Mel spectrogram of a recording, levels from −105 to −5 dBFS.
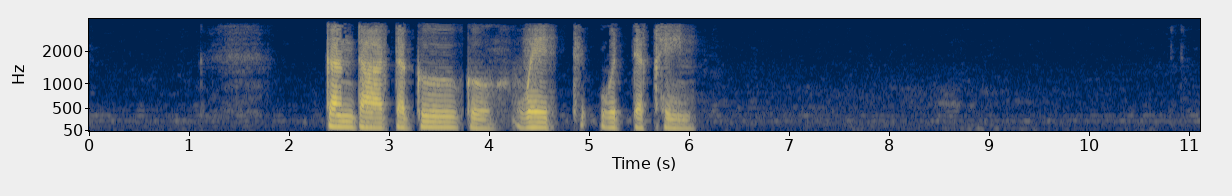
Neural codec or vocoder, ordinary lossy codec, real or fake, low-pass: none; AAC, 16 kbps; real; 3.6 kHz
